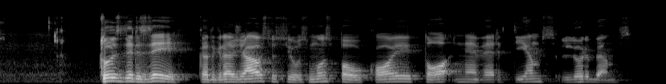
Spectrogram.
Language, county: Lithuanian, Šiauliai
